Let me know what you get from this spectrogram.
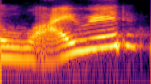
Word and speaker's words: Lyrid: Basically, I think the most recent, or the upcoming one is the meteor shower, the Lyrid meteor shower, if I'm not mistakenly pronouncing it. – No, you're doing perfect. That's exactly how you say it.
